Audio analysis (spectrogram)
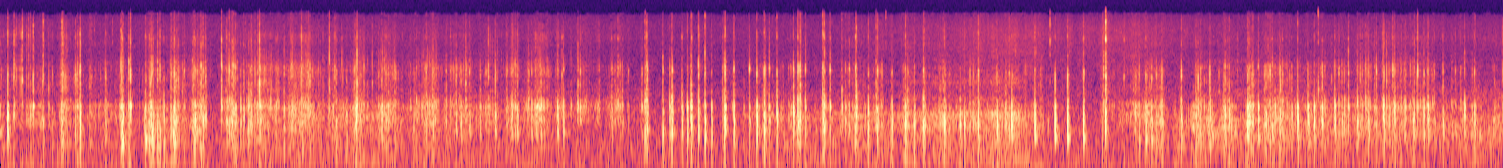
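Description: Fingertips and long nails continuously strum and scratch the dense pins of a paddle hairbrush with a light handle. The result is a quiet, steady stream of rapid, crisp clicks and soft crinkly pattering, mostly in the low-mid range, with sharp ticks that stop dead with no ring.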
